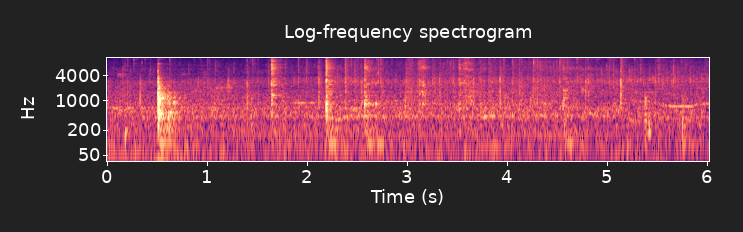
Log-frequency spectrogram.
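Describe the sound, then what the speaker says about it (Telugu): Cluster beans drop into onions frying in oil, giving a burst of sharp crackling and sizzling followed by spoon clatter and a steady hiss of frying, no talking. "ఉల్లిపాయలు ఇప్పుడు చిక్కు మొట్టకాయలు వేసుకుందాము"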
